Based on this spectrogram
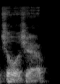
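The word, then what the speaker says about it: Cilacap: called chillichap tj in dutch is sort of the equivalent of ch and uh that was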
